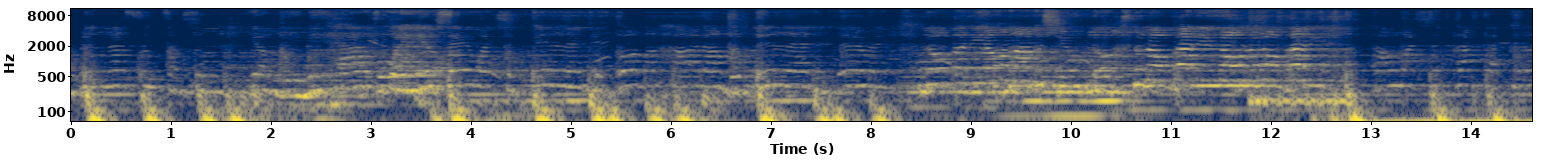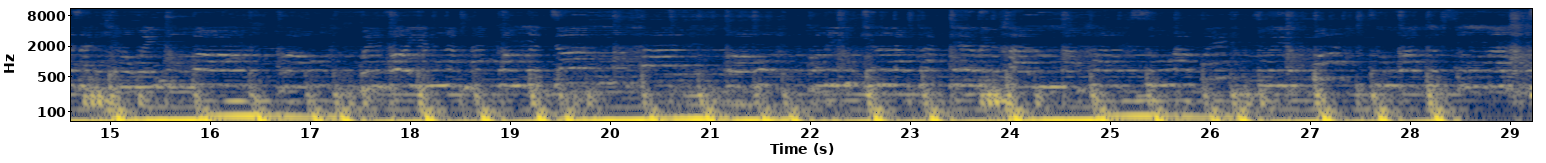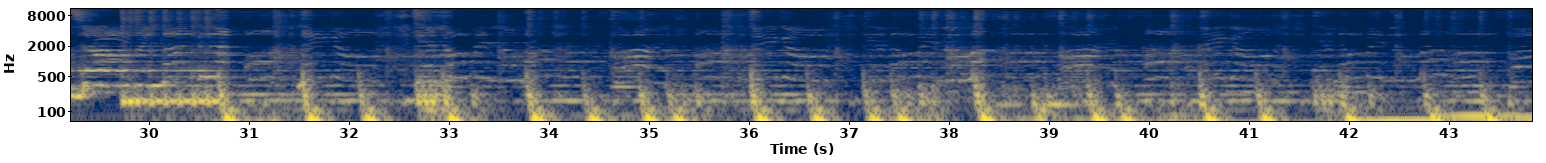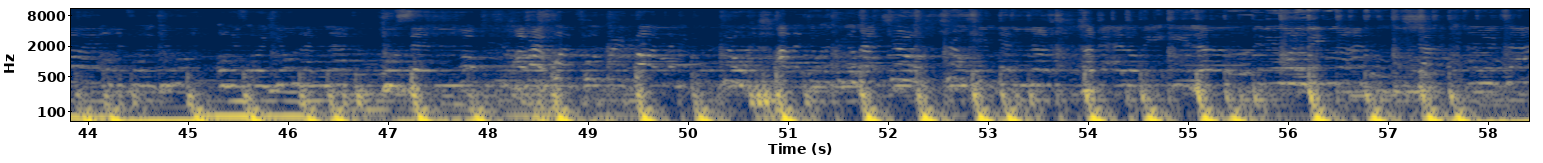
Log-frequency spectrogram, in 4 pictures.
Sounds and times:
Female singing: 0:00.0 - 0:58.4
Music: 0:00.0 - 0:58.4.

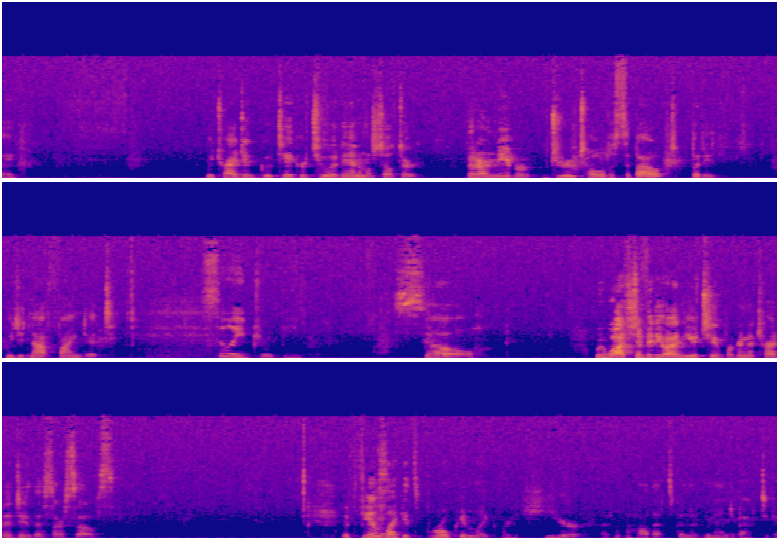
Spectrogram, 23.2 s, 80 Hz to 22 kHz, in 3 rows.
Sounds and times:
Speech: 0:02.1 - 0:07.2, 0:18.9 - 0:23.2.

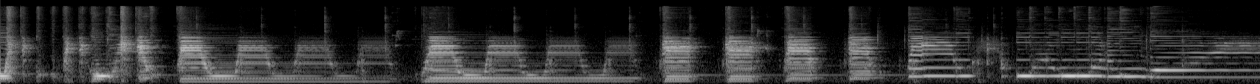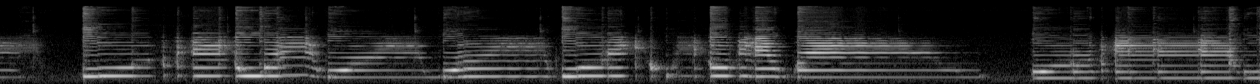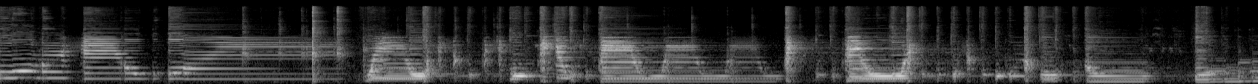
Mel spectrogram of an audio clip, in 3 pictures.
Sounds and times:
Tapping (guitar technique): 0:00.0 - 0:22.1, 0:23.0 - 0:37.7
Effects unit: 0:00.0 - 0:37.7.

